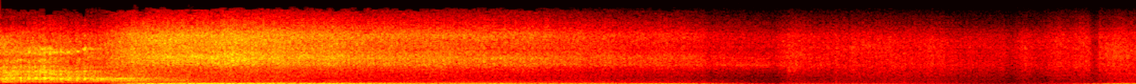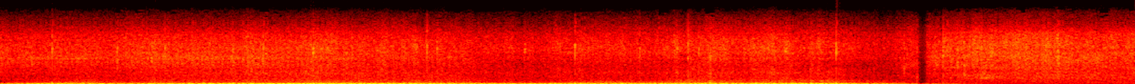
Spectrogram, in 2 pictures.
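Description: A deep magical rumble roars loudly, then fades.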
